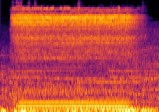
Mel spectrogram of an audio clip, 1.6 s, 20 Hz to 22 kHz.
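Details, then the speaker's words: Key-on in the CLIK-B8 wagon project before its first start, with relays bridged by jumper cables. A steady electric whir of the fuel pump holds for about a second, then cuts out, so the pump primes normally. "that pump powers on but for now i'll uh unplug this so we can use the power and then we should be able to get the engine like the engine to turn over"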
